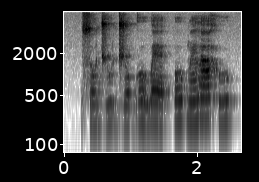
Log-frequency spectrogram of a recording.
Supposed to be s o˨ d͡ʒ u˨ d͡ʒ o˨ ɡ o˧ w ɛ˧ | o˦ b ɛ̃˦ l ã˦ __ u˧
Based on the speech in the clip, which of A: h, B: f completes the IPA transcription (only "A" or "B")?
A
